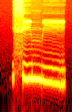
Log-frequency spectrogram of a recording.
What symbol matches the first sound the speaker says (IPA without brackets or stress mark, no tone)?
s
